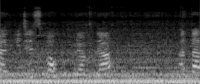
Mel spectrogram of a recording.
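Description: Tractor engine running at a steady low drone, heard from inside the cab.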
